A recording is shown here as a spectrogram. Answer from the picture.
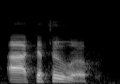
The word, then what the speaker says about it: Cthulhu: Cthulhu.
